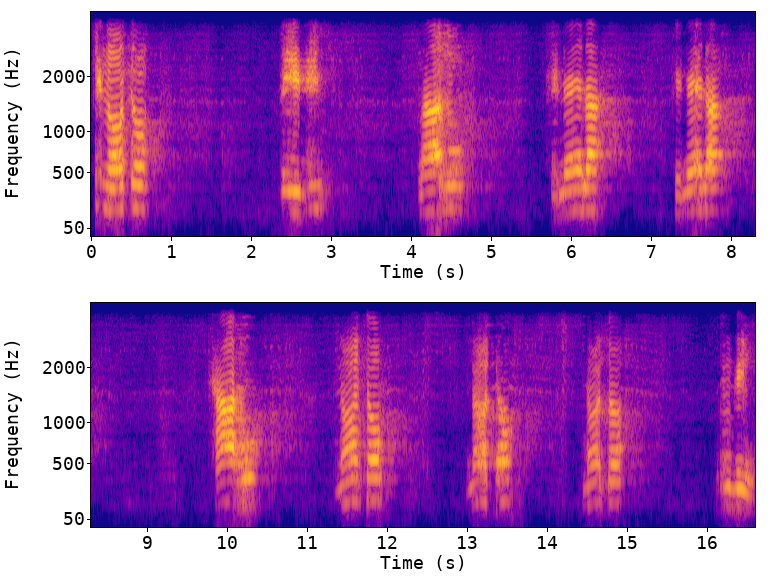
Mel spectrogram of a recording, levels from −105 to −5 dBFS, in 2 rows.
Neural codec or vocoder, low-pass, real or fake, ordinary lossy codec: codec, 44.1 kHz, 1.7 kbps, Pupu-Codec; 3.6 kHz; fake; none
